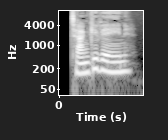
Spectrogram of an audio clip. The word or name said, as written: tankevane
